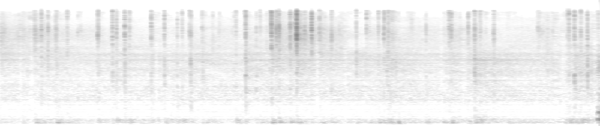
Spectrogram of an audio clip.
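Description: Faint typing on a computer keyboard: irregular key clicks as a line of code is entered.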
